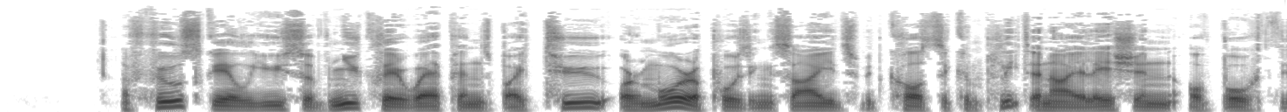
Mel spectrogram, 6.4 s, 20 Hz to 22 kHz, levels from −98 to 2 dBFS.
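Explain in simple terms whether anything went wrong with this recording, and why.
From start to finish the speech sounds watery and swirly, with metallic s sounds, likely caused by MP3 compression throwing away detail to save space.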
